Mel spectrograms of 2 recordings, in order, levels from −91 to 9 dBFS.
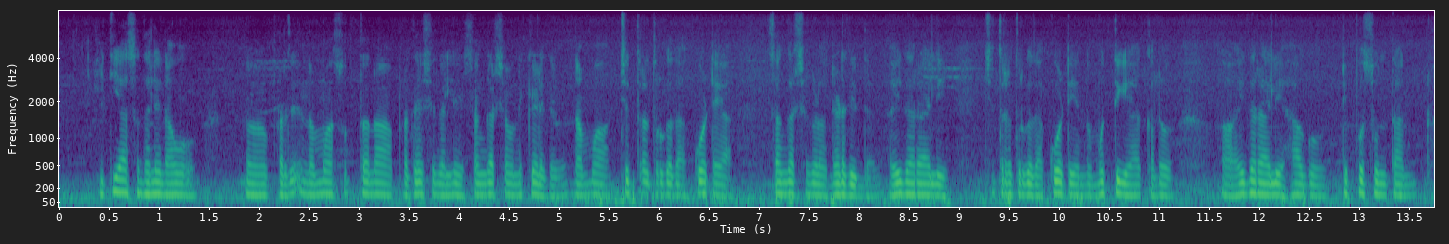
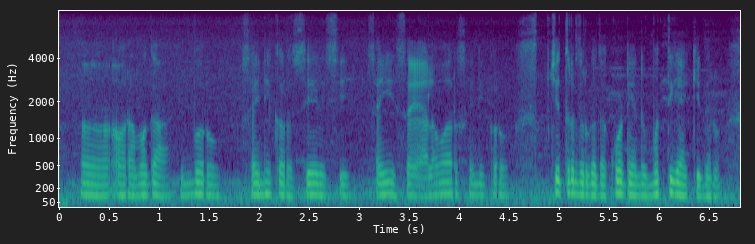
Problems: constant background noise, low volume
